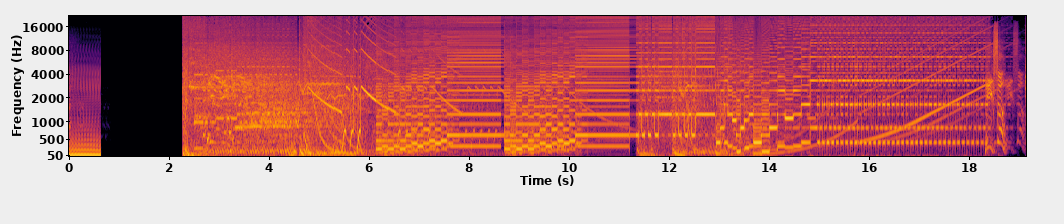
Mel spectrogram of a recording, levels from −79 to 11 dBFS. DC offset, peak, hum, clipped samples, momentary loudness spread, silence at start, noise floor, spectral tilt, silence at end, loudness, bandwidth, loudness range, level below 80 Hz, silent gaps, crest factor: under 0.1%; 0 dBFS; none; 0.2%; 4 LU; 0 s; -69 dBFS; -2.5 dB/octave; 0.05 s; -3 LUFS; over 20 kHz; 2 LU; -20 dBFS; 1.18-2.26 s; 4 dB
